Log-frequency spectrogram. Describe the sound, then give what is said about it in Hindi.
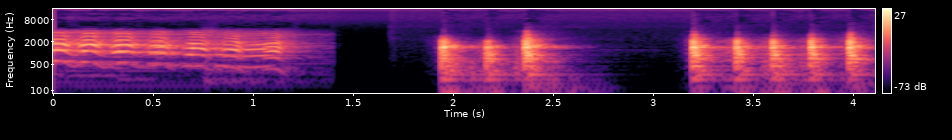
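A short, high giggling laugh fades out, then comes knocking on a door as someone arrives: a quick set of three sharp raps, a pause, and a louder run of five crisp knocks. “अब ये दरवाजे पे कौन आ गया?”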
